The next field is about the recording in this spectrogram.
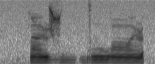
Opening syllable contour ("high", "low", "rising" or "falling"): high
